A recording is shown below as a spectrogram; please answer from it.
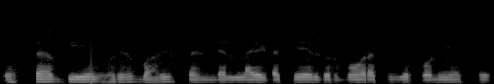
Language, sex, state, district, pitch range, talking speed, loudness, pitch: Bengali, male, West Bengal, Purulia, 110-115 Hz, 160 wpm, -38 LUFS, 115 Hz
